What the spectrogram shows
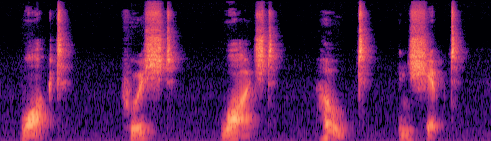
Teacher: Toda vez que nós tivermos um som de consoante surda antecedendo o ED final, isso quer dizer que o ED não será pronunciado como id, ele será pronunciado como se ele fosse um T. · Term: sonzinho de T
